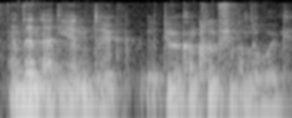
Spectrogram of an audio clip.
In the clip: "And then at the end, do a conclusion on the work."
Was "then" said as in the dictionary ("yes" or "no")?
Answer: yes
